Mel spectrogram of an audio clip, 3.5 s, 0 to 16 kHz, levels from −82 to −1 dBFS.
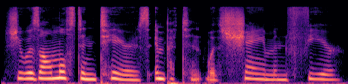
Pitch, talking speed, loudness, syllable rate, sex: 225 Hz, 170 wpm, -17 LUFS, 4.2 syllables/s, female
